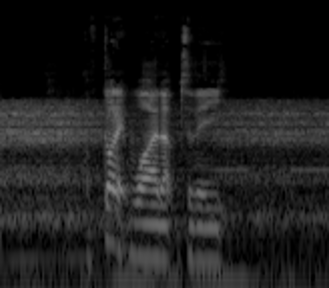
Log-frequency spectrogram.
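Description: A radio whistles with a quick rising and falling tuning tone.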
